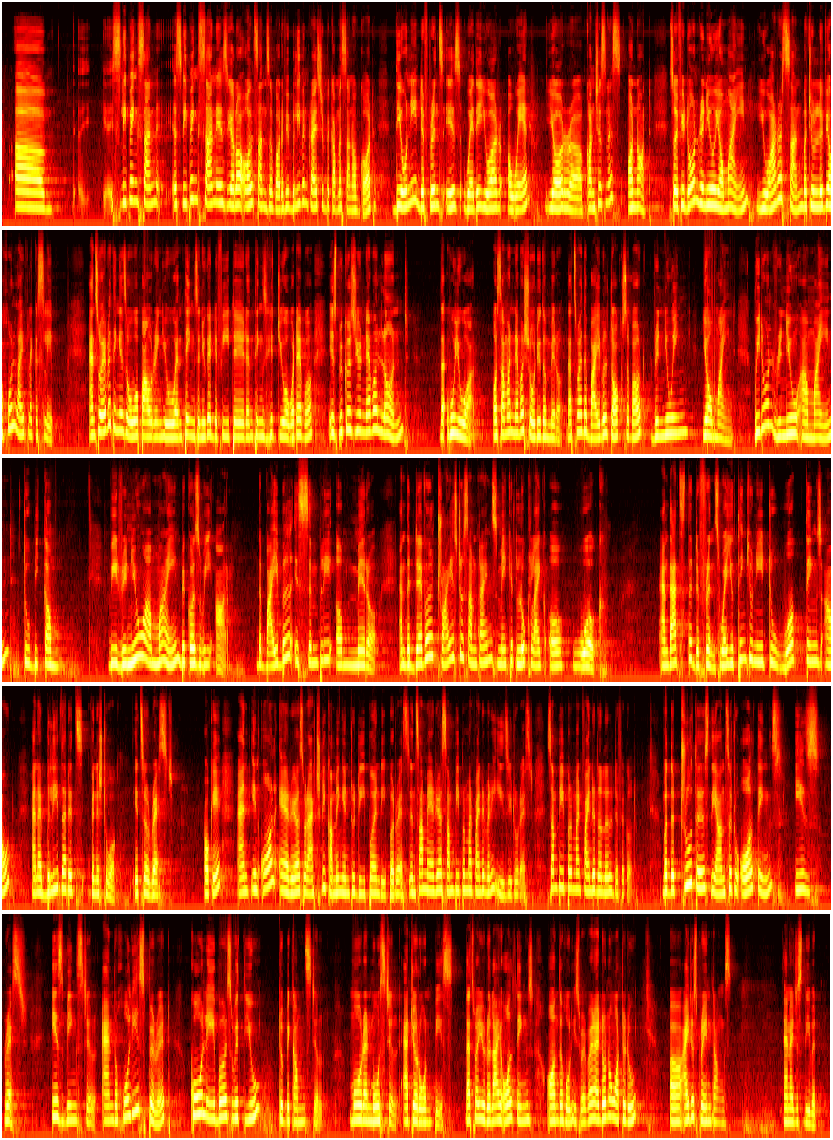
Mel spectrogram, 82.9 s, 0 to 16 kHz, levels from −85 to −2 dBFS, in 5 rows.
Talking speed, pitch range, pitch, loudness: 180 wpm, 205-245 Hz, 220 Hz, -16 LUFS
